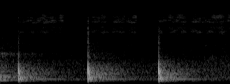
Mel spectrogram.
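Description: Pen or chalk strokes as a fraction is written by hand during a fifth-grade maths lesson: three sharp, evenly spaced scratches, each fading quickly, close and fairly quiet with no talk.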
